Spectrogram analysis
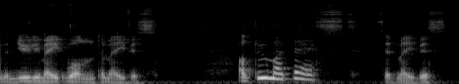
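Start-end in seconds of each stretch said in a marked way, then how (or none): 2.4-3.6 very high, louder fairy voice; comforting fairy. A narrator's reading. Mavis comforting the ice lolly in a high fairy voice. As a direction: soothe him in a tiny high fairy voice. Mavis takes new wand.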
